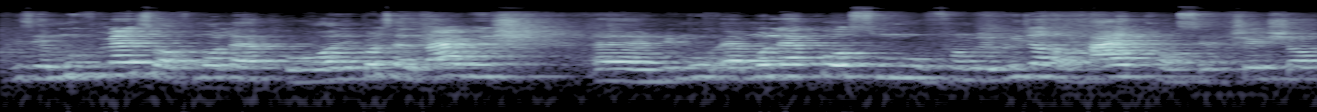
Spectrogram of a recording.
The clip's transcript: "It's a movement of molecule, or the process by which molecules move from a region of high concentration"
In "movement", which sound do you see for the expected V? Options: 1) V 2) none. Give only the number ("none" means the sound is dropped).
1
